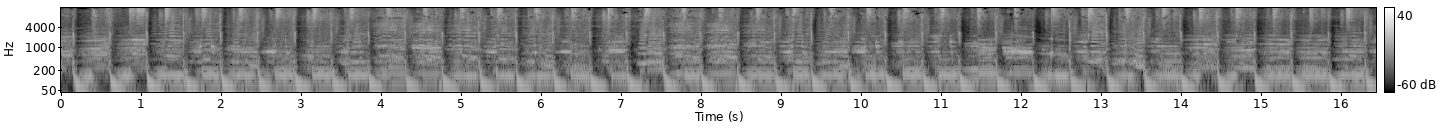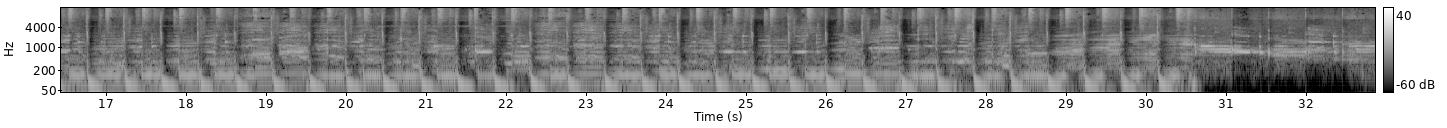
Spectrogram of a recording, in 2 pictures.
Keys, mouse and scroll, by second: 0.1 click, 3.9 shift+right click, 5.2 space, 6.0 alt+click, 6.5 alt+scroll, 6.9 shift+v, 8.4 w, 8.9 click, 9.9 z, 10.9 w, 11.4 click, 12.5 v, 13.3 Delete, 14.2 space, 14.8 click, 14.9 scroll down 1, 15.7 click, 16.5 alt+click, 16.6 scroll down 1, 16.6 r, 18.9-22.9 typing, 19.3 alt+h, 19.4 alt+scroll, 19.8 alt+scroll down 1, 22.9 click, 23.3 shift+right click, 24.2 alt+click, 24.2 alt+w, 24.4 v, 25.0 r, 25.6 space, 26.4 e, 27.1 click, 28.6 w, 30.0-31.0 typing, 32.3 v.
